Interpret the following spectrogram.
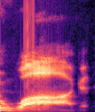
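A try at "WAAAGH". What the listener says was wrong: Did you just pronounce the G in WA? I think everybody pronounces it without the G. It's WA. You're some kind of noob if you say WOG.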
